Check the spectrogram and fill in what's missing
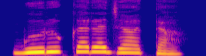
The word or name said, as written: ಗುರುಕರಜಾತ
